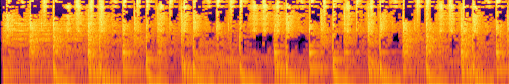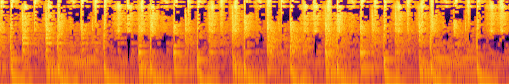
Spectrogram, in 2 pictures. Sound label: TRIBAL GROOVE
